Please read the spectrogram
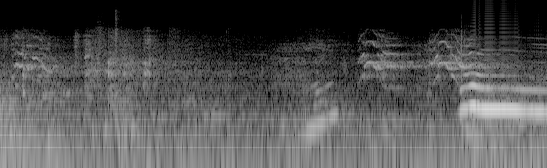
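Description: A child's long, high-pitched squeal near the end, held on one pitch and sagging slightly, after a quiet stretch.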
